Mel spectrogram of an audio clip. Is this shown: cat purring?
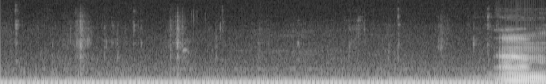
no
